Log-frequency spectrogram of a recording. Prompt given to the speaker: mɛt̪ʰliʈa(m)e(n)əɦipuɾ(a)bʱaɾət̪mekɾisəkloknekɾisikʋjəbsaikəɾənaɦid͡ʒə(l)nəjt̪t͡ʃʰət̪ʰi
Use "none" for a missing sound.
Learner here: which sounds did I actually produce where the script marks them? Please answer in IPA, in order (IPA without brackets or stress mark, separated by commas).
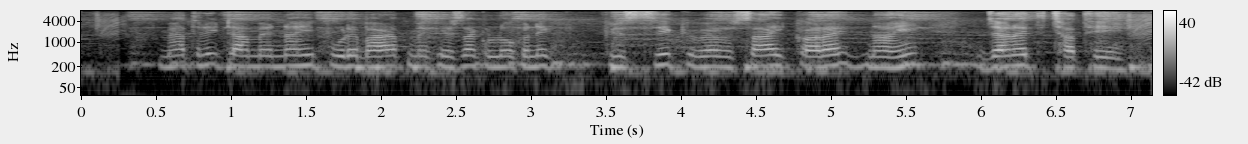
m, n, e, none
